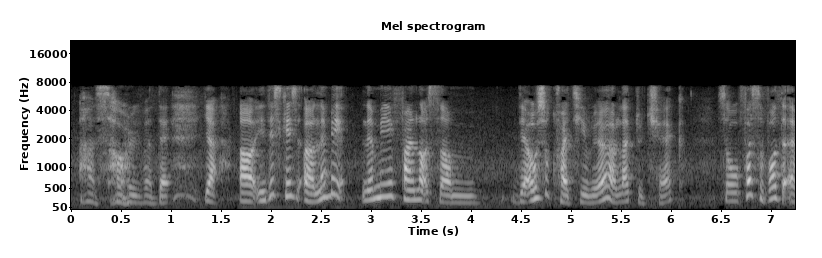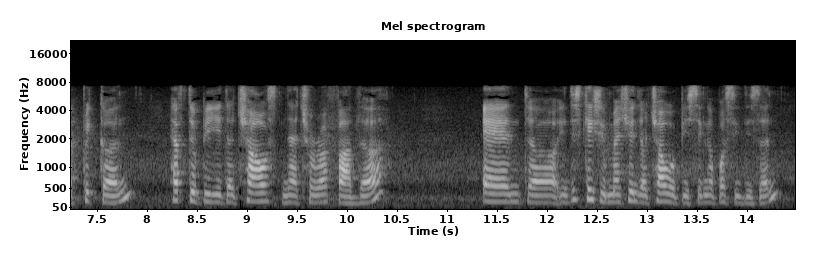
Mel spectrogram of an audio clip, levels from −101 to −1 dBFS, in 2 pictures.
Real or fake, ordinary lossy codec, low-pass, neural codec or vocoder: real; MP3, 48 kbps; 7.2 kHz; none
